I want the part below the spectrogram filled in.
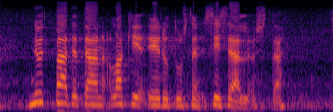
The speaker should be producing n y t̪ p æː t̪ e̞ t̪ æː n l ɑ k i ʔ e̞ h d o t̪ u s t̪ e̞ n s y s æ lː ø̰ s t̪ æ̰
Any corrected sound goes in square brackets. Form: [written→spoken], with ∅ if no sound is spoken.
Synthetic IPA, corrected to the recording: n y t̪ p æː t̪ e̞ t̪ æː n l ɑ k i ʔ e̞ h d o t̪ u s t̪ e̞ n s [y→i] s æ lː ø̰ s t̪ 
